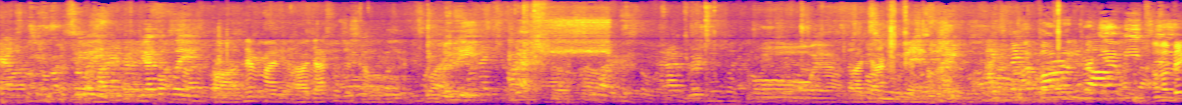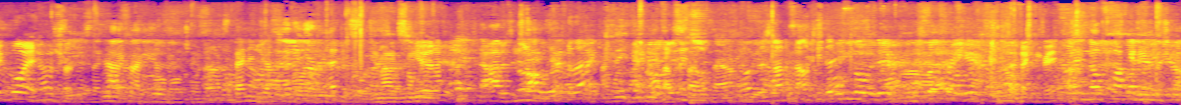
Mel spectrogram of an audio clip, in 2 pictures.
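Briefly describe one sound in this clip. Playing cards slap and slide on a mat.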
